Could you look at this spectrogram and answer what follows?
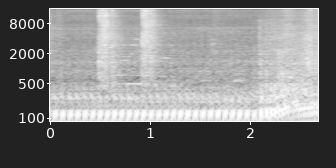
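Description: Hot motorcycle engine cranking with a steady, rapid chugging pulse and a few sharp clacks, then catching and rising into a fuller rev near the end, loud and close with no talk.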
